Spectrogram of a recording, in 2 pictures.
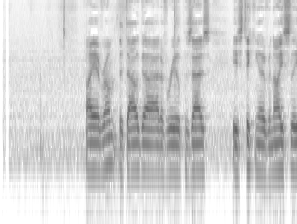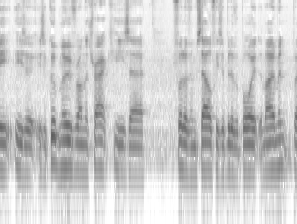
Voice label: voice note; DalgharReal Pzazz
